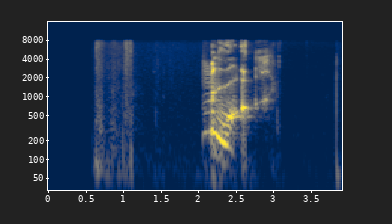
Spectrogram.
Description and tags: Barf Sound
Barf, Gag, Throw-up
